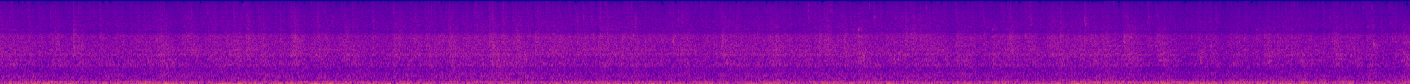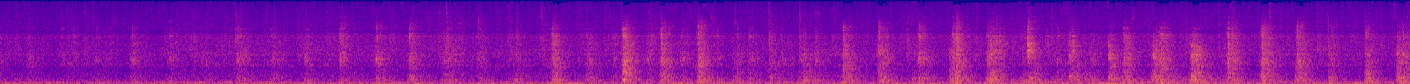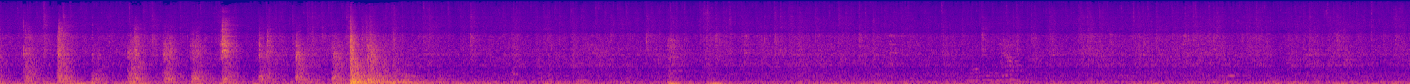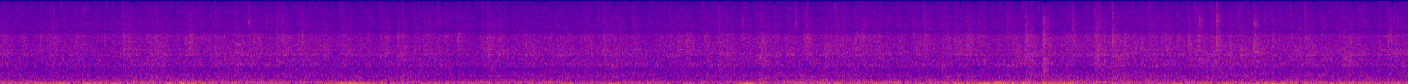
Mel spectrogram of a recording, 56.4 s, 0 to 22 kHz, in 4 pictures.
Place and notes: workum, het zool: in front of marina building - the city, the country & me: marina building, under tin roof
rain hitting a tin roof, approaching thunderstorm, kids running over berth
the city, the country & me: august 1, 2012
99 facets of rain
Workum, The Netherlands, 1 August 2012, ~21:00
